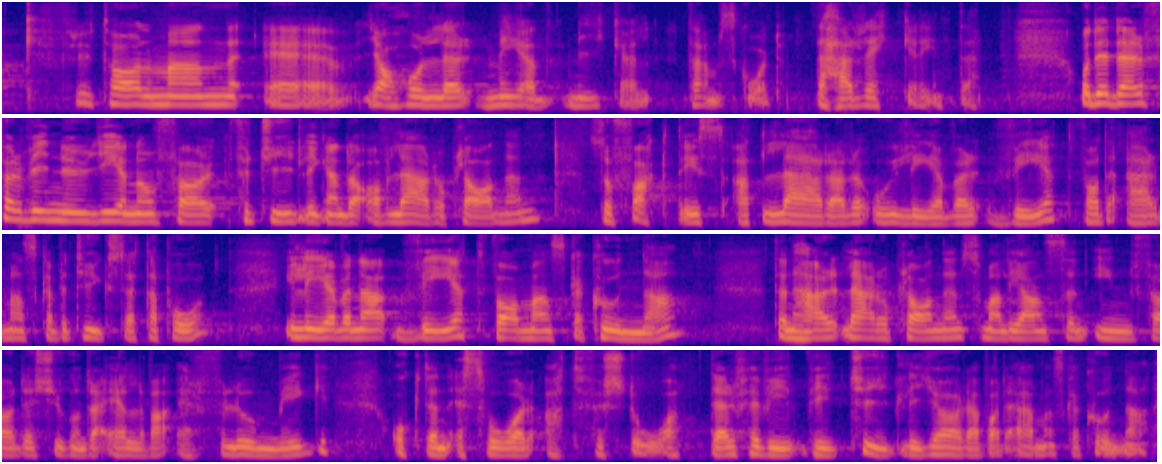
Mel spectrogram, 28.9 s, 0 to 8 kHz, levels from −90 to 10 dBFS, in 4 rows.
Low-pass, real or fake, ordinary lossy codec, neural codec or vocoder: none; real; none; none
